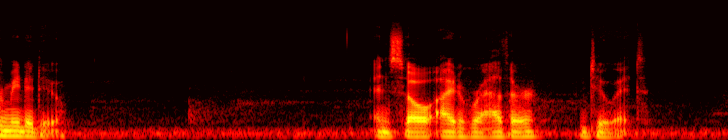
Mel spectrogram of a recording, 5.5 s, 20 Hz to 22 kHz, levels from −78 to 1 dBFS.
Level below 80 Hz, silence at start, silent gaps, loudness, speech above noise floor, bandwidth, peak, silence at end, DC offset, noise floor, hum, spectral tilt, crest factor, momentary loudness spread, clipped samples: -58 dBFS; 0 s; none; -26 LUFS; 27 dB; 12 kHz; -6 dBFS; 0.6 s; under 0.1%; -51 dBFS; none; -6.5 dB/octave; 22 dB; 16 LU; under 0.1%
